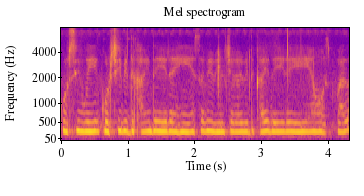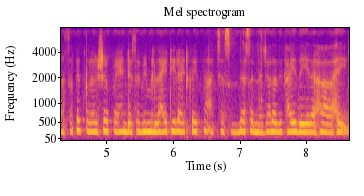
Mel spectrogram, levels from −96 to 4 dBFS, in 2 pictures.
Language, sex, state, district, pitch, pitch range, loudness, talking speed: Hindi, female, Haryana, Charkhi Dadri, 245 Hz, 235-250 Hz, -14 LUFS, 150 wpm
